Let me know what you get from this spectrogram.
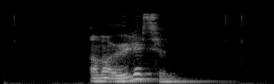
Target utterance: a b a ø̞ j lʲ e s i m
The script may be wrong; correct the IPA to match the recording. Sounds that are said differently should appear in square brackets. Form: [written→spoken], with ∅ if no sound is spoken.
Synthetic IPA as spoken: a [b→m] a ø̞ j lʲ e s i [m→n]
